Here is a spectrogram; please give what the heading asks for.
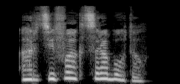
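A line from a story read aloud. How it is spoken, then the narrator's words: Silent thought, relieved exhale. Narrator (Russian): мысленно выдохнула я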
